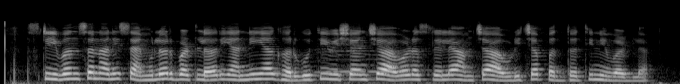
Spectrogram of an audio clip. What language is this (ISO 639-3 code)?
mar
